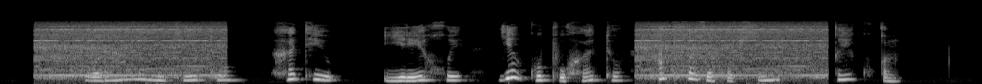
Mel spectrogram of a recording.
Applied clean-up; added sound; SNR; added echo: none; Domestic sounds, home sounds; 1 dB; none.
